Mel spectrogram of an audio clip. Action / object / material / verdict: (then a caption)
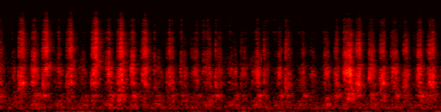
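scrape / wax-coated scratch-art paper scratched with a wooden stick / coated paper / none. A pointed wooden stick held in the fingers scratches the black wax-coated page of a spiral-bound scratch-art book lying flat, scraping off the coating in strokes. The result is a quiet run of dry, bright, rasping scrapes that come in quick uneven bursts with no low end.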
